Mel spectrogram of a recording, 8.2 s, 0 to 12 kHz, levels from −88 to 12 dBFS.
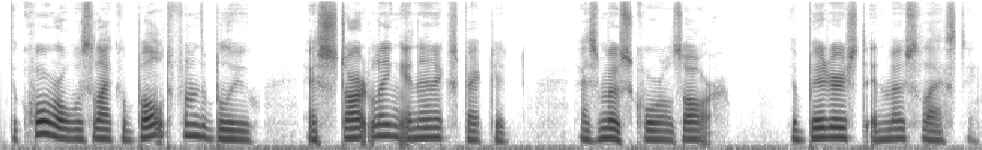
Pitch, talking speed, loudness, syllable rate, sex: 175 Hz, 145 wpm, -19 LUFS, 5.0 syllables/s, female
